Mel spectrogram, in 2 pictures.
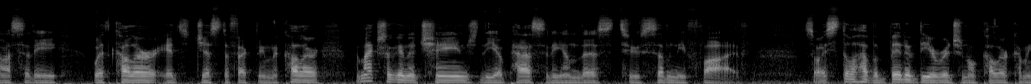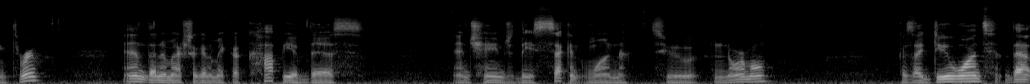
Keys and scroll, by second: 2.7 v, 6.2 7, 6.5 5, 7.1 Page_Up, 9.8 space.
